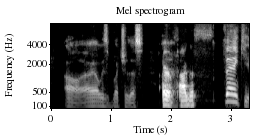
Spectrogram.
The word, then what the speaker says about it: Areopagus: Areopagus. Thank you. Always get the syllable on the wrong spot. It's that Greek language, you know.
